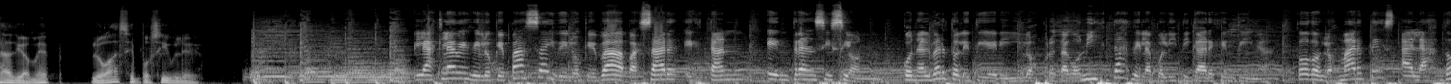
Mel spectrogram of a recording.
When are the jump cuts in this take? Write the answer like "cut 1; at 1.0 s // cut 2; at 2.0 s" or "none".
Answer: cut 1; at 2.4 s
